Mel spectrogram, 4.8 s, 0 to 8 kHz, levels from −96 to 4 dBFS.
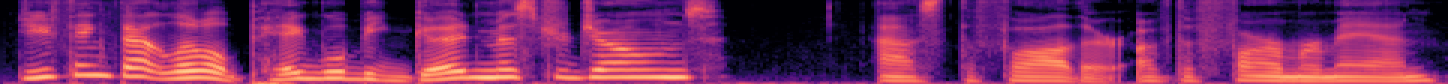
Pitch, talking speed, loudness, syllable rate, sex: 195 Hz, 225 wpm, -16 LUFS, 5.5 syllables/s, female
